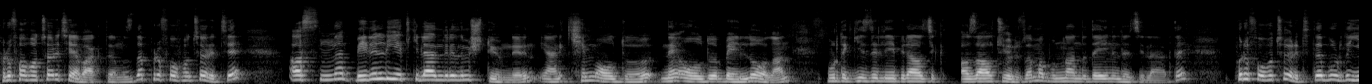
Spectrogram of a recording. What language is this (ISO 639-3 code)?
tur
